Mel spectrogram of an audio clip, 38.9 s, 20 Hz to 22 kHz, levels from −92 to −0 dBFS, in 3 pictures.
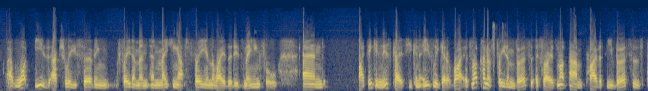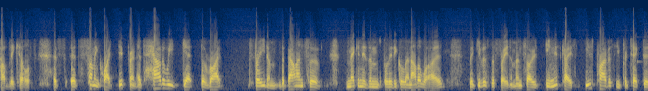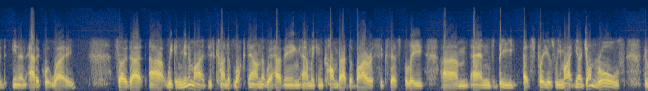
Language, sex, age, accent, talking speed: English, male, 40-59, Australian, 175 wpm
